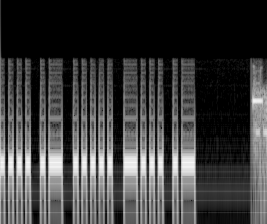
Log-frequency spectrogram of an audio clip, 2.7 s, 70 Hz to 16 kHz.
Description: Morse code, heard as a keyed tone, about 27 wpm, 340 Hz. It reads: HA5BA
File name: AUDIO2019 / HA5BA CW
